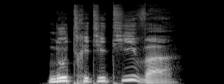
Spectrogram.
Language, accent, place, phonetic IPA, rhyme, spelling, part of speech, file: German, Germany, Berlin, [nutʁiˈtiːvɐ], -iːvɐ, nutritiver, adjective, De-nutritiver.ogg
- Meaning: 1. comparative degree of nutritiv 2. inflection of nutritiv: strong/mixed nominative masculine singular 3. inflection of nutritiv: strong genitive/dative feminine singular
